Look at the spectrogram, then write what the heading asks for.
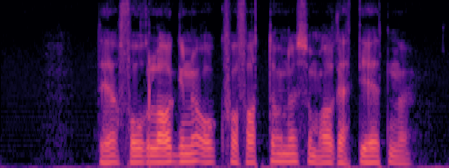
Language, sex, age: Norwegian, male, 29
